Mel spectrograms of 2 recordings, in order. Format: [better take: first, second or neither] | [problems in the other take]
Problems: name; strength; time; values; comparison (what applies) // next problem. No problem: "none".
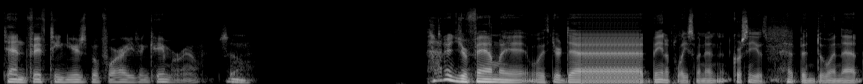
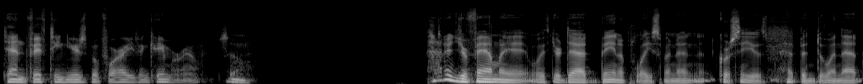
second | audio freezing; at 6 s for 0.5 s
